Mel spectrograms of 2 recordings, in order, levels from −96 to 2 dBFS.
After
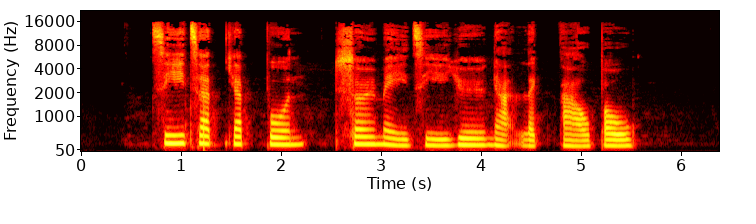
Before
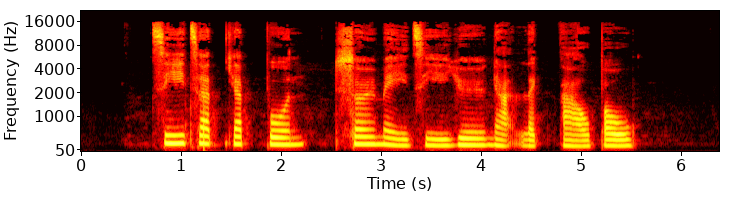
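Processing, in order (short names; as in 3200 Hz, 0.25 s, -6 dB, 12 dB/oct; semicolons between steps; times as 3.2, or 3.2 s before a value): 0.86–1.36 high shelf 5400 Hz +6 dB; gain -2 dB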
